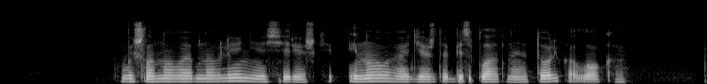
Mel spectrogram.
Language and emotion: Russian, neutral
